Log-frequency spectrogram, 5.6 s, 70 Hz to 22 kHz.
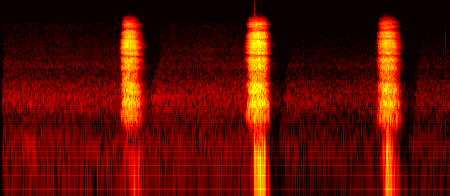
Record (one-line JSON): {"exhalation_length": "5.6 s", "exhalation_amplitude": 26445, "exhalation_signal_mean_std_ratio": 0.27, "survey_phase": "beta (2021-08-13 to 2022-03-07)", "age": "18-44", "gender": "Female", "wearing_mask": "No", "symptom_runny_or_blocked_nose": true, "symptom_sore_throat": true, "symptom_abdominal_pain": true, "symptom_fatigue": true, "symptom_headache": true, "symptom_onset": "4 days", "smoker_status": "Never smoked", "respiratory_condition_asthma": true, "respiratory_condition_other": false, "recruitment_source": "REACT", "submission_delay": "2 days", "covid_test_result": "Negative", "covid_test_method": "RT-qPCR", "influenza_a_test_result": "Unknown/Void", "influenza_b_test_result": "Unknown/Void"}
